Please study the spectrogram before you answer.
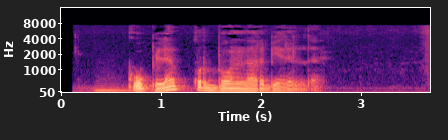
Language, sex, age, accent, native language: Uzbek, male, 35+, Toshkent shahri, Uzbek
